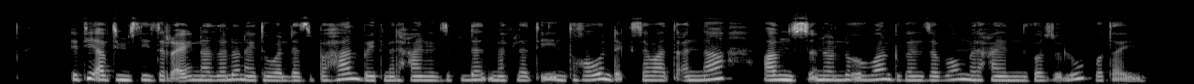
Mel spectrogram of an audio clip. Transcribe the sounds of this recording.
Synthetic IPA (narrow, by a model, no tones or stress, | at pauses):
ʔɨt̪ʰiaβt̪ʰimɨst̪ʰizɨɾa̰ʔajunːazɐlːo̞najt̪ʰɐwɔlːɐzɨbːaɦalbejt̪mɨɾħanizɨflːɐt̪ʼmɐflɐt̪ʼiɨnt̪ʰɐxɐwund̪ɐkʼːi̥sɐβat̪ʼːɨʕɨnːaʔaβnɨzɨsɨʔnɐlːuʔɨwanbɨɡɐnzɐβo̞mːɨɾħanɨnɨɡɐzʔlubo̞t̪ʰa̰ʔɨ̰jːu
